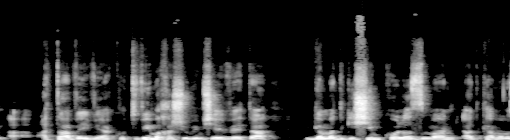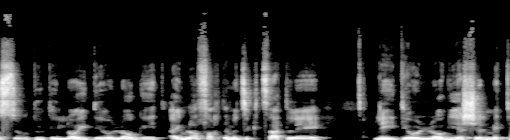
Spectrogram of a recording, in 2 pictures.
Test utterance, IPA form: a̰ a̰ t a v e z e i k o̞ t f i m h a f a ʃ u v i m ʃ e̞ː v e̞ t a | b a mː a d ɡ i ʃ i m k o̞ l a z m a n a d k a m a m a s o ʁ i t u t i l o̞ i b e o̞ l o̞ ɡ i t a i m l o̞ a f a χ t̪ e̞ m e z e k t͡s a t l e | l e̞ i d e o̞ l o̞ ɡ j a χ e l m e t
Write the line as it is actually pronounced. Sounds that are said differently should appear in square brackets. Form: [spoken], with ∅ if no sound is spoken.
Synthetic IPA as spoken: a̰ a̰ t a v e [v] e [a] k o̞ t [v] i m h a [χ] a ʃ u v i m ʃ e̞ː v e̞ t a | [ɡ] a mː a d ɡ i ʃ i m k o̞ l a z m a n a d k a m a m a s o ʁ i t u t i l o̞ i [d] e o̞ l o̞ ɡ i t a i m l o̞ a f a χ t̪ e̞ m e z e k t͡s a t l e | l e̞ i d e o̞ l o̞ ɡ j a [ʃ] e l m e t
